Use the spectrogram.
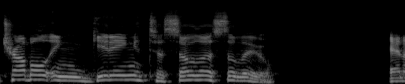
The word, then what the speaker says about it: Sollew: in getting to solo salute and i'm pretty sure it's salu because i might have cheated and read ahead and figured out what word rhymed with salute so that i could pronounce it right so there's that all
